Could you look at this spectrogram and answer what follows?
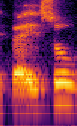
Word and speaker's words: basil: Americans say basil, we say basil.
